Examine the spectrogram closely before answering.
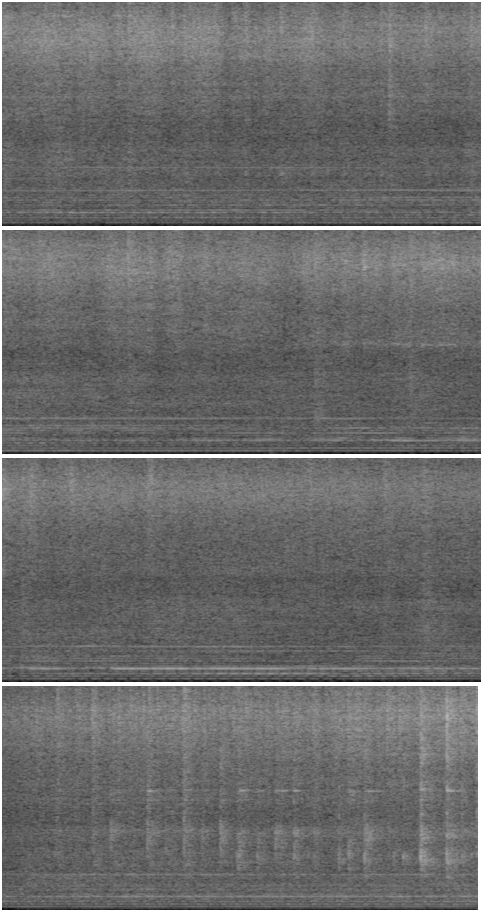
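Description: A robot arm's motors whir steadily as the arm moves.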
